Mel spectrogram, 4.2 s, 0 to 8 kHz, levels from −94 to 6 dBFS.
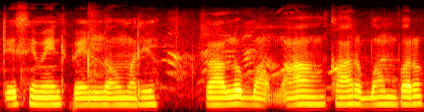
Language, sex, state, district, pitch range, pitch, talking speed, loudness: Telugu, male, Andhra Pradesh, Sri Satya Sai, 135-145 Hz, 140 Hz, 100 wpm, -18 LUFS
